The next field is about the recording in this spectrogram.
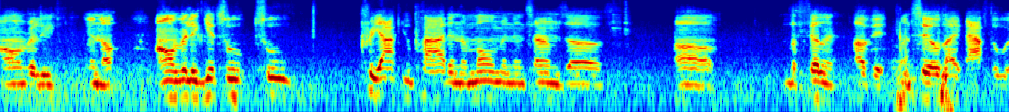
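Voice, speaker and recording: With an American accent, the speaker goes at a fairly slow pace with long, frequent pauses and monotone, flat intonation. Background noise is noticeable. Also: man, medium pitch for a man. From Maryland, Prince George's County (US). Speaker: battle rapper. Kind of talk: casual interview chat.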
